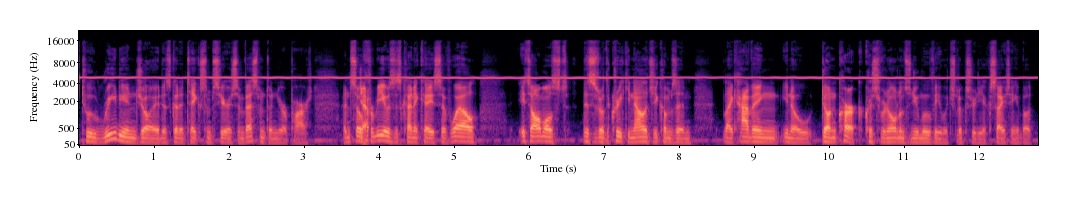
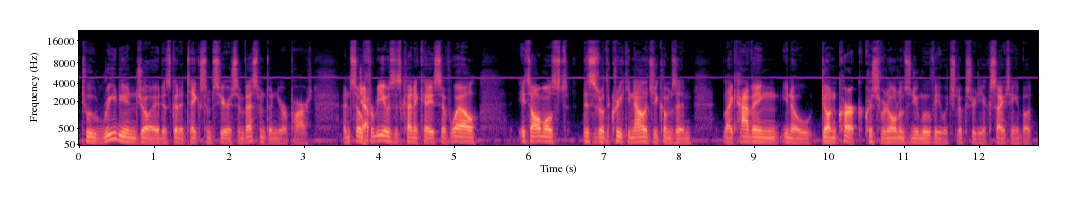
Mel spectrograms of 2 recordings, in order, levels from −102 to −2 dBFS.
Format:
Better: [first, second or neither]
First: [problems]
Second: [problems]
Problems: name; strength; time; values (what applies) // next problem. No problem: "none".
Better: second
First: high-pitched whine; loud; throughout; 5 kHz, 6 dB below the speech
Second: high-pitched whine; faint; throughout; 5 kHz, 30 dB below the speech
